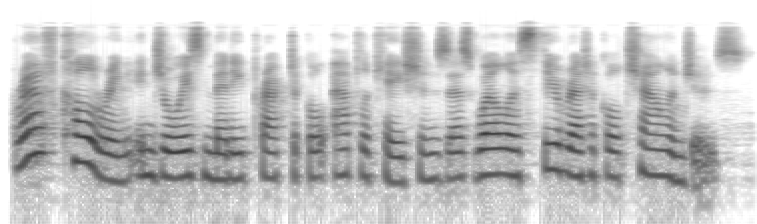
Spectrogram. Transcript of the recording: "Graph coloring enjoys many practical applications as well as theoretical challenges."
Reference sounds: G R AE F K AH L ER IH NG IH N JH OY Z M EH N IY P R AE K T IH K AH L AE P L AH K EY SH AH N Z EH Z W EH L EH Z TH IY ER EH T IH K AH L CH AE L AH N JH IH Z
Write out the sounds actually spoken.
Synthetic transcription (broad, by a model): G R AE F K AH L ER IH NG IH N JH OY Z M EH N IY P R AE K T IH K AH L AE P L AH K EY SH AH N Z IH Z W EH L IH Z TH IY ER EH T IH K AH L CH AE L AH N JH IH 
